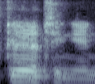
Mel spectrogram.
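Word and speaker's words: Göttingen: It's Gottingen because of the umlaut on the O.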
